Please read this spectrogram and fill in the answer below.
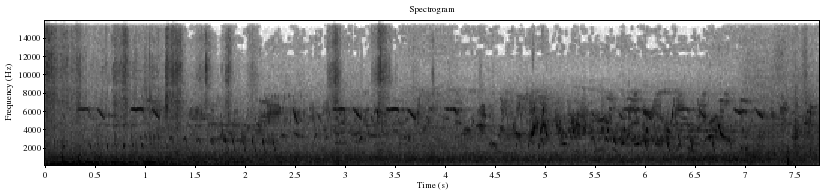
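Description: Woodland ambience: many small birds chirping and singing in quick high calls over a steady outdoor hiss. A held low music chord dies away about a second and a half in.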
